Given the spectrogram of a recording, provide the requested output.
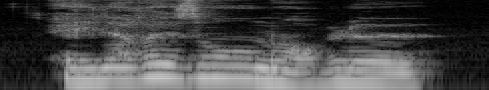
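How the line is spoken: Crying out. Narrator (French): s'écria le duc de Chartres

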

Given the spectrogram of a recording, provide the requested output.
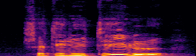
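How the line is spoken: Woman exclaiming. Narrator (French): s'écria la Languedocienne

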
